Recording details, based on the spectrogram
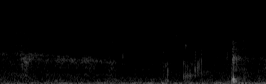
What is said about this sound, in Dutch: met een slokje water nemen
